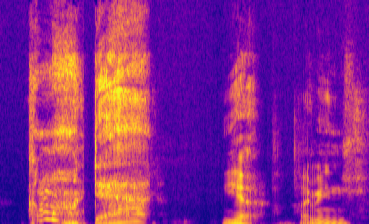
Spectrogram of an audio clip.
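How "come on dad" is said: bad, very high-pitched voice pushed way up. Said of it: "That's pretty bad".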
